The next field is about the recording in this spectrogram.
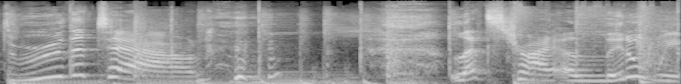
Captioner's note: narrator giggling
